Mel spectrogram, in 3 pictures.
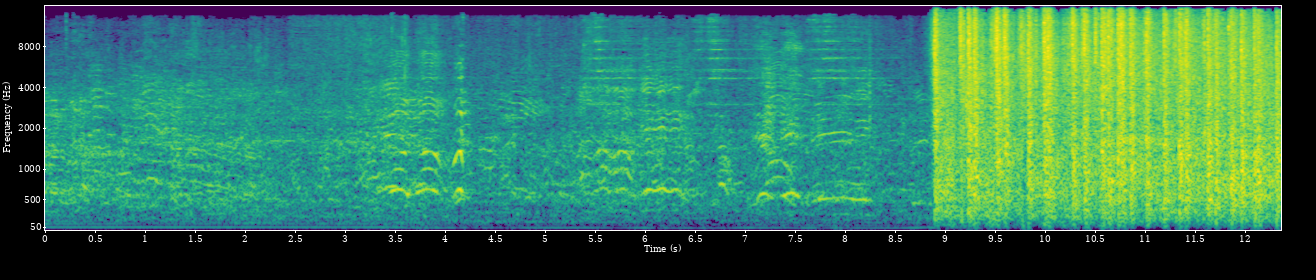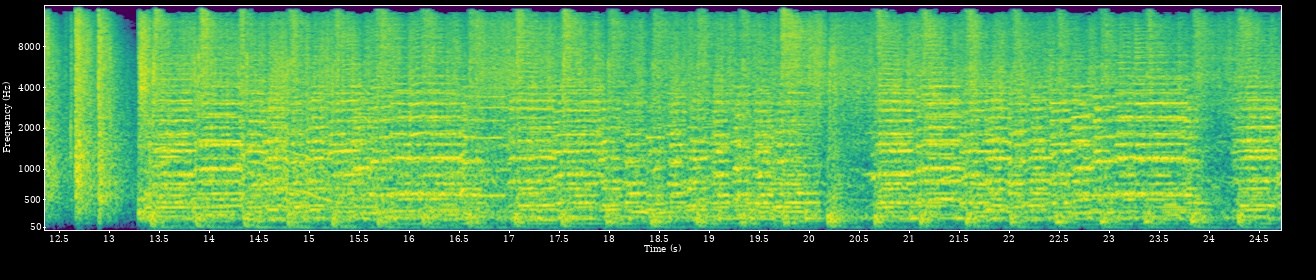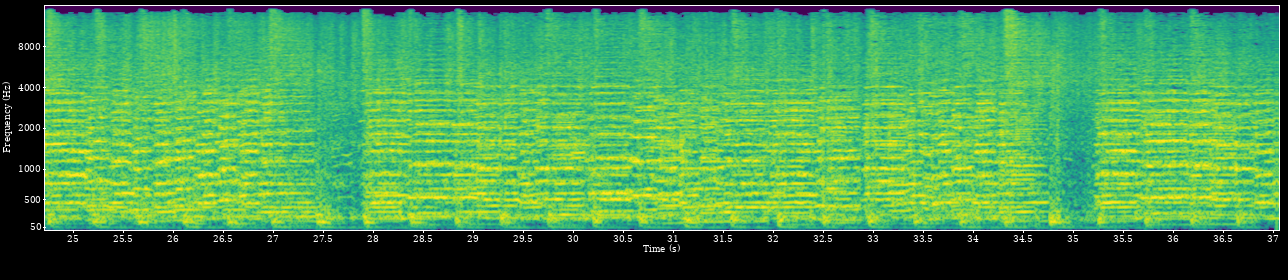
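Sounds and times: brass band music: 0:12.0 - 0:37.0.

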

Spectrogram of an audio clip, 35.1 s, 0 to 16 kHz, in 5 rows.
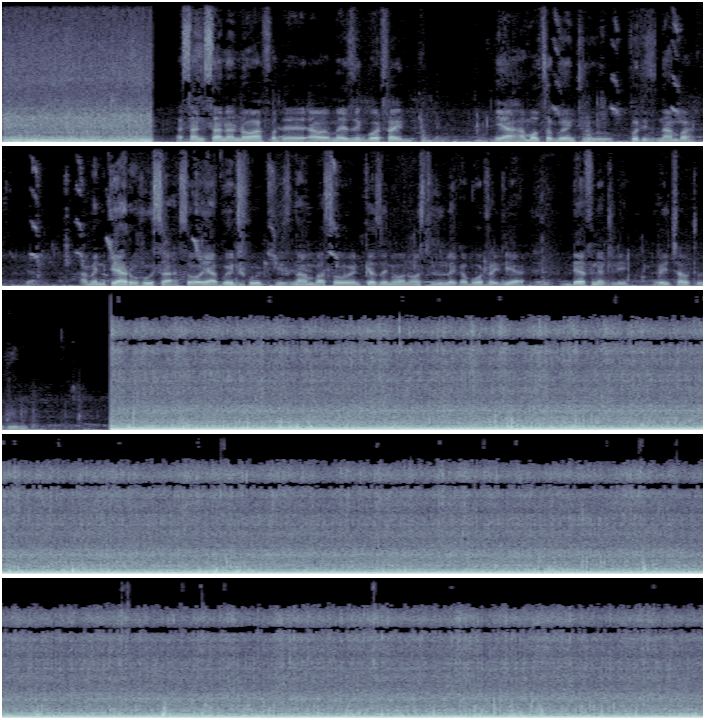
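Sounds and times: outboard motor droning: 0:00.0 - 0:01.5, 0:15.1 - 0:35.0.

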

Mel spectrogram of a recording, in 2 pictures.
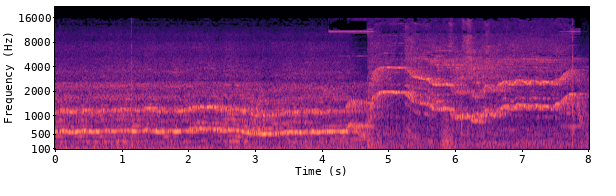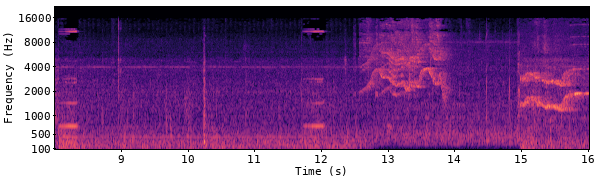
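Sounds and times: spot welder whining: 0:00.0 - 0:09.0.

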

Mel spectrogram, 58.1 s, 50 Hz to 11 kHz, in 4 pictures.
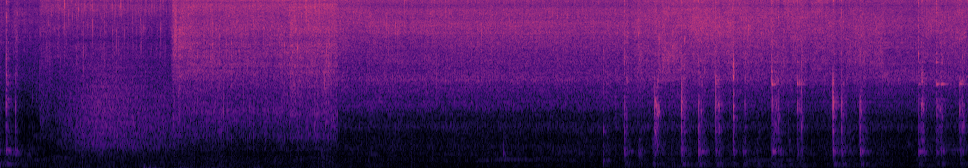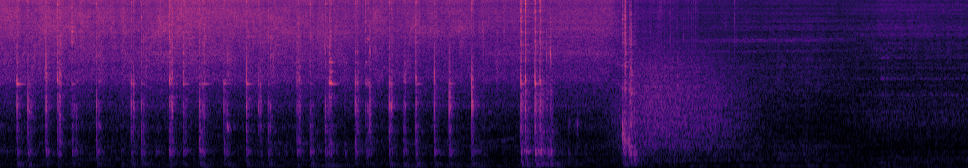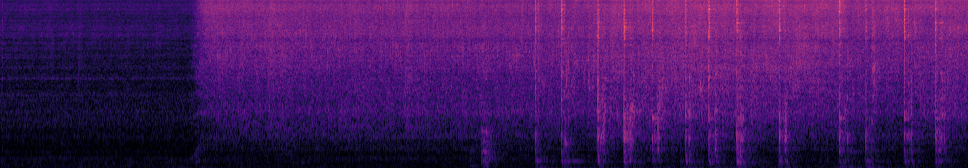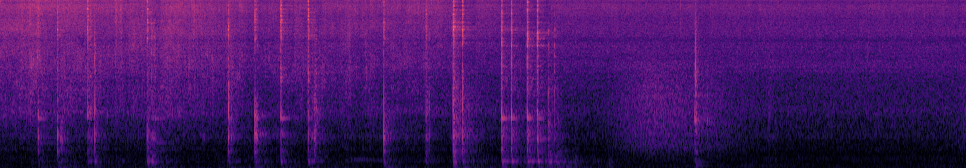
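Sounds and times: chicken sizzling in pan: 0:00.0 - 0:25.6, 0:27.9 - 0:58.0.

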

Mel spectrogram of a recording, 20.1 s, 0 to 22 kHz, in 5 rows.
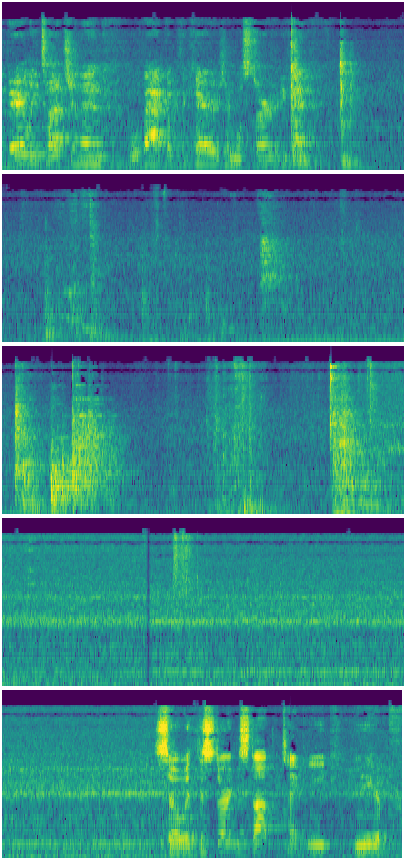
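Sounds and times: saw running hum with whine: 0:11.4 - 0:20.0.

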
